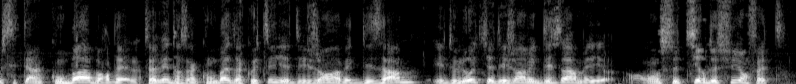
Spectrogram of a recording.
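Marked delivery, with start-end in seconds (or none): none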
